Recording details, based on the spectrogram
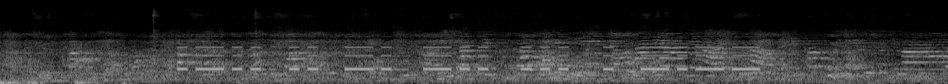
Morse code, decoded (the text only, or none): LINDSEY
